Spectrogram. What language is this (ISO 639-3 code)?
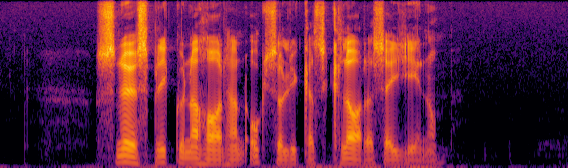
swe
